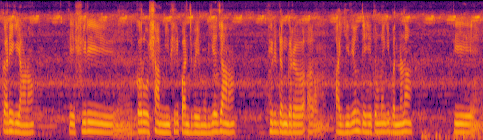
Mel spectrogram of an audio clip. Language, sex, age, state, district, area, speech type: Dogri, female, 60+, Jammu and Kashmir, Samba, rural, spontaneous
